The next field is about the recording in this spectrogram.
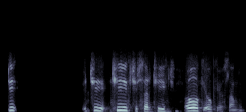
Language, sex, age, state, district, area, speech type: Kashmiri, male, 18-30, Jammu and Kashmir, Ganderbal, rural, conversation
